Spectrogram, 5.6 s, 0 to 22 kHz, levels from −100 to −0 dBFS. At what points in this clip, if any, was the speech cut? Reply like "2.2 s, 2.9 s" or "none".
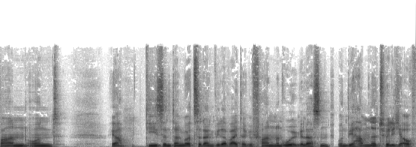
3.8 s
